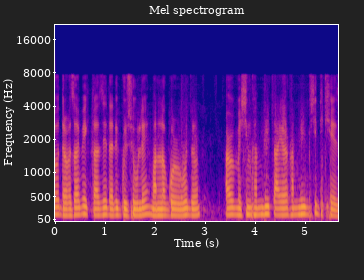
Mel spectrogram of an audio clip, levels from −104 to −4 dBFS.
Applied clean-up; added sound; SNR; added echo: neural separator model SepFormer DNS4.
